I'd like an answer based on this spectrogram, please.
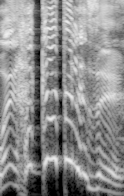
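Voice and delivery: high mock wail at himself; mock despair. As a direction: wail it in mock self-pity. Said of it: "ואני אומר". (יללה מבוימת בקול גבוה)

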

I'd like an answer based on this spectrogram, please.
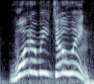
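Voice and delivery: high, drawn-out exasperated question; incredulous. Real, not acted. Radio host appalled that people donated to a celebrity's fundraiser, incredulous. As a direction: pitch it way up in disbelief.

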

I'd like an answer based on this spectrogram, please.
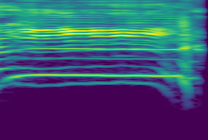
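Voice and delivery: high, loud laughing yell; mock yell. Comic retelling hanging out the train, yelling. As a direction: yelp as if hung out a train window. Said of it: "I'm like".

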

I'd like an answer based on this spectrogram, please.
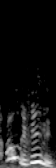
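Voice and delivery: loud, high-pitched acted surprise; sudden recognition. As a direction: pitch leaps up as the name clicks. Porter suddenly recognises the name.

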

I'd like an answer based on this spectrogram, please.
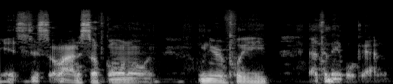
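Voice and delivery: ordinary talk

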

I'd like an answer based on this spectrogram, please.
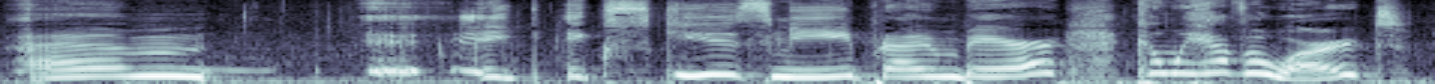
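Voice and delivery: high, stammering timid voices; nervous bunnies. Acted. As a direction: call into the cave, scared. Nervous bunnies call bear.

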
